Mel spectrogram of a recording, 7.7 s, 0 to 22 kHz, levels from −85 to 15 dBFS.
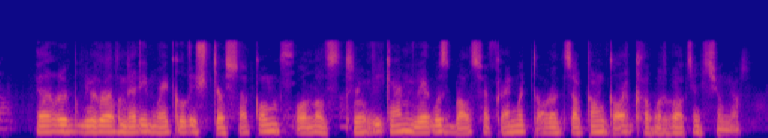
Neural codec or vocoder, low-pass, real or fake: codec, 16 kHz, 1 kbps, FreqCodec, larger model; 7.2 kHz; fake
